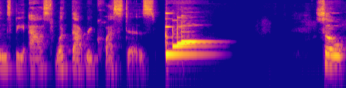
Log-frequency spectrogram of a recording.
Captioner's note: computer chiming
